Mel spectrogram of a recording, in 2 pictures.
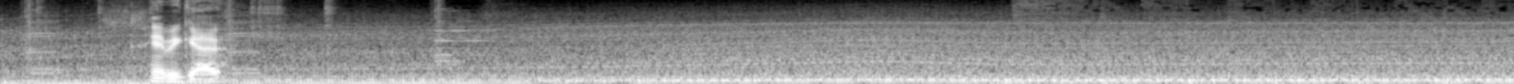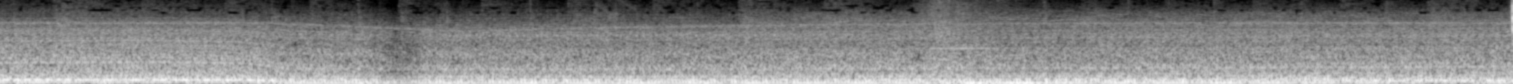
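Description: A bus engine hums steadily and rises in pitch as it speeds up.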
